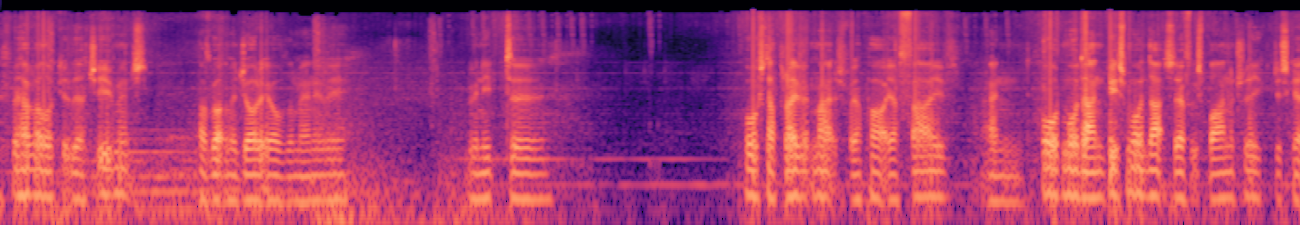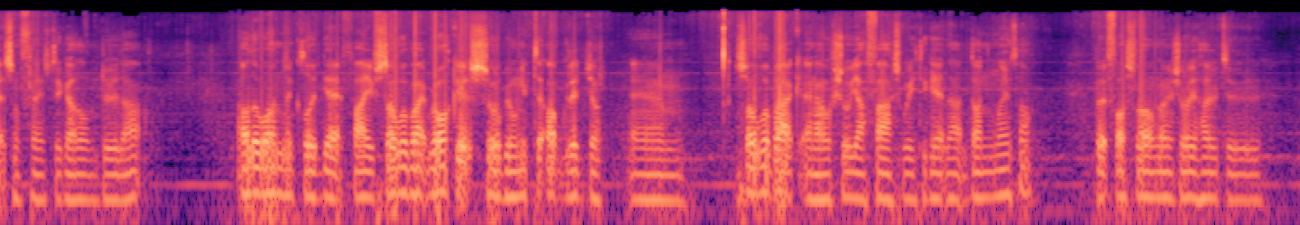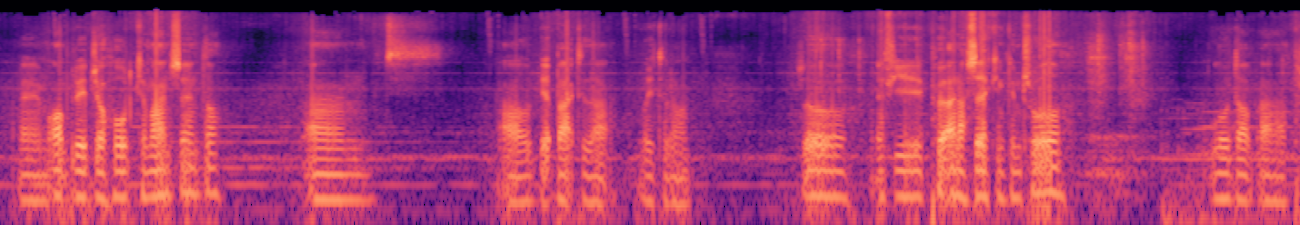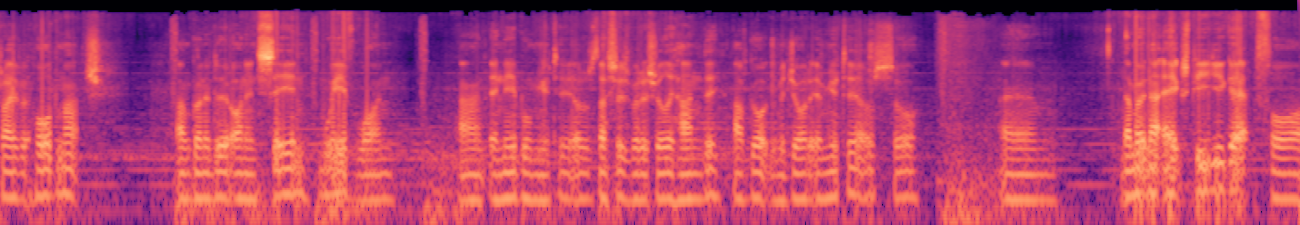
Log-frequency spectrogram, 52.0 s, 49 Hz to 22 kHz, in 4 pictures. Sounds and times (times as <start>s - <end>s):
Speech: 0.0s - 3.6s, 4.7s - 5.6s, 7.4s - 14.5s, 15.4s - 23.4s, 24.0s - 25.6s, 26.2s - 28.2s, 29.0s - 30.4s, 31.0s - 32.9s, 34.0s - 36.7s, 38.1s - 40.1s, 40.8s - 43.0s, 43.6s - 48.2s, 49.0s - 52.0s.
